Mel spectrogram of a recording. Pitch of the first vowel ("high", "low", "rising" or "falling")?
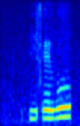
low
